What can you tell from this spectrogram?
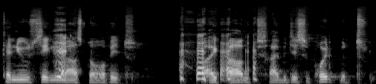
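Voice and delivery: low-pitched Lord of the Rings steward; low, put-on fantasy ruler; Jon Noble. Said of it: "Jon Noble from Lord of the Rings".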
